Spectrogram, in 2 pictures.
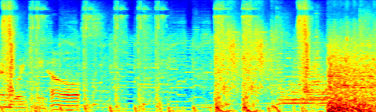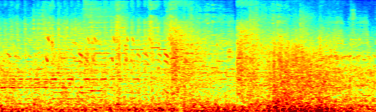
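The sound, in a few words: gunfire overhead in video game Ninja Gaiden Black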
